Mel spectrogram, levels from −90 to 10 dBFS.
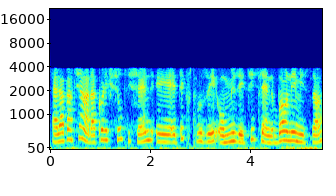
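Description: A short piece of speech that has come through a phone-style call path, with nothing above 4 kHz, which fits a narrowband codec like G.711 mu-law, and a bit of room noise sitting about 39 dB under the voice. From 4.16 to 4.2 s the speech briefly gives way to flat, steady noise for about 40 ms, and roughly 20 ms of the actual sound goes missing before it picks back up. That's most likely sound dropped by the voice detector: the sender judged a quiet stretch to be background, stopped transmitting, and the receiver filled the gap with comfort noise until the detector fired again. Then from 5.2 to 5.26 s there's short concealed packet loss. About 40 ms of audio didn't reach the decoder in time, so the receiver stretched the preceding sound across roughly 41 ms and blended back into the real signal. You hear it as a quick smear right near the end.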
